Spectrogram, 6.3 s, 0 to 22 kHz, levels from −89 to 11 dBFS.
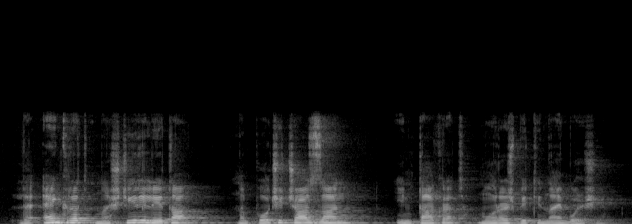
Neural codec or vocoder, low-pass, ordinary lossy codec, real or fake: none; 10.8 kHz; none; real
